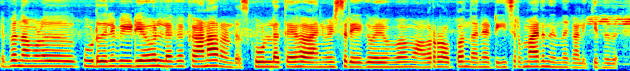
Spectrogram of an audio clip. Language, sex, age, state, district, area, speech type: Malayalam, female, 30-45, Kerala, Kottayam, urban, spontaneous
